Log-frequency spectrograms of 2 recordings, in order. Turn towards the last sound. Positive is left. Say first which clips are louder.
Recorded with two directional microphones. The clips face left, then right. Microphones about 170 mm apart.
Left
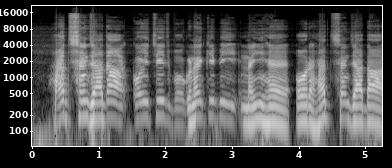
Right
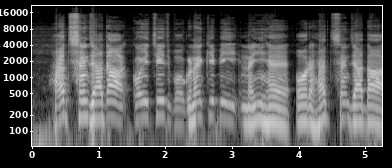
# left 2 dB
turn(degrees=35)  # may be behind; listen again after turning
